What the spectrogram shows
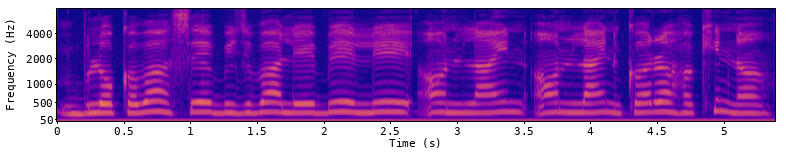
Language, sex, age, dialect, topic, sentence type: Magahi, female, 36-40, Central/Standard, agriculture, question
